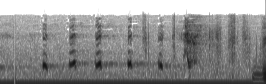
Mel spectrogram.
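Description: A woman laughing: a quick run of short bursts, about seven a second, that dies away about three-quarters of the way through.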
